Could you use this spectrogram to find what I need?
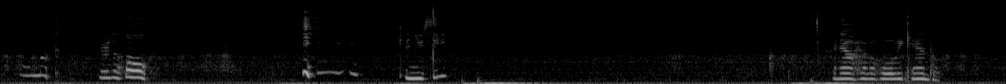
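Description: A woman speaks with animation into a webcam microphone.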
